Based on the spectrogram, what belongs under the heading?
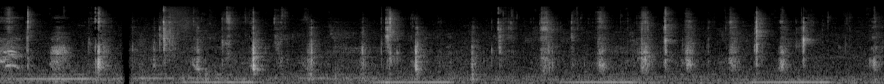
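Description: Close-miked chewing and mouth sounds of someone eating chewy, spicy marinated meat and cartilage: many short wet smacks and clicks throughout, with a faint low hum pulsing on and off about every two seconds.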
